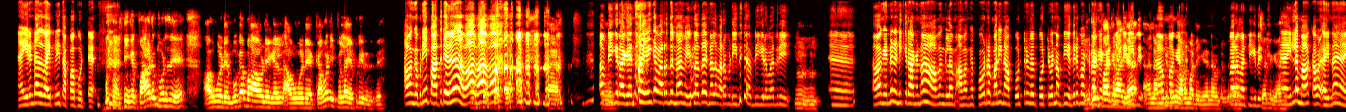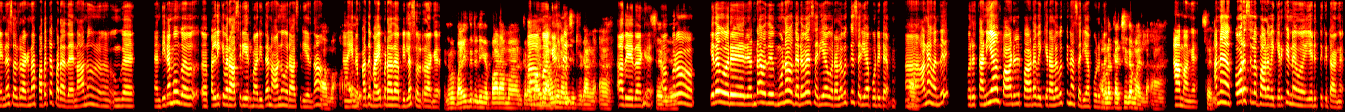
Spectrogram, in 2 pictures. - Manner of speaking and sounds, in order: laughing while speaking: "நீங்க பாடும் பொழுது அவுங்களுடைய முக பாவனைகள், அவுங்களுடைய கவனிப்புல்லாம் எப்டி இருந்தது?"; laugh; other noise; laugh; laughing while speaking: "அப்டிங்கிறாங்க நான் எங்கே வர்றது? மேம் … அவங்க என்ன நெனைக்கிறாங்கன்னா"; "மாரி" said as "மாதிரி"; laughing while speaking: "வர மாட்டேங்குது"; unintelligible speech; laugh
- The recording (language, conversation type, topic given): Tamil, podcast, பள்ளிக்கால நினைவுகளில் உங்களுக்கு மிகவும் முக்கியமாக நினைவில் நிற்கும் ஒரு அனுபவம் என்ன?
